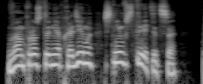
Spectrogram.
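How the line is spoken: Exclaimed. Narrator (Russian): воскликнула

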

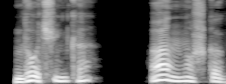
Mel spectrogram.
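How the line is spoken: Muffled faltering, sick woman. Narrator (Russian): глухо и невнятно запинаясь, сказала больная

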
